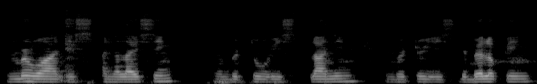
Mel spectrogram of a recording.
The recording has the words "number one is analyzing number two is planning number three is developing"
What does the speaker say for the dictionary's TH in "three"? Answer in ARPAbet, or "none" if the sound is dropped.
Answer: T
